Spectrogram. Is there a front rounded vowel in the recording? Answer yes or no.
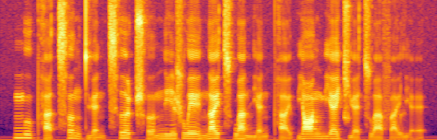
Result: no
